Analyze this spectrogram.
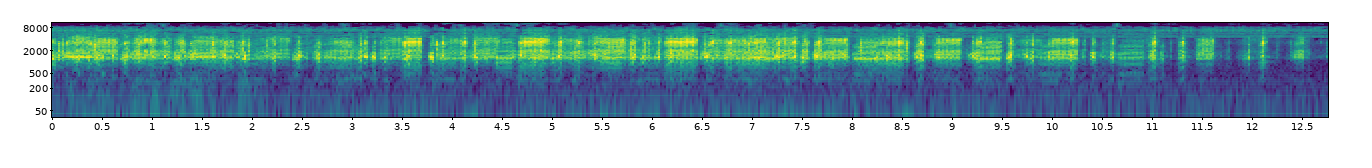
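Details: Frogs croaking together by the waterside in a wetland, a dense, steady chorus of rapid overlapping croaks and trills that keeps going without pause and thins slightly toward the end.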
